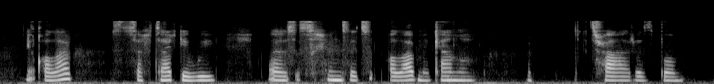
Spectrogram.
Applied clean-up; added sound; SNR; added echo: neural diffusion model UNIVERSE++.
